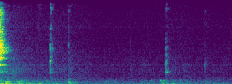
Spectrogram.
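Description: A few faint, short clicks at a computer desk while painting digitally: one about half a second in, another just after, and a third near the end, with near silence between them.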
